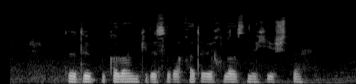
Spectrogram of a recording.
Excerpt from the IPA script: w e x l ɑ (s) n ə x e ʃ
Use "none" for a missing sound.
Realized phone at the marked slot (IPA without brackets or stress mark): s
